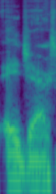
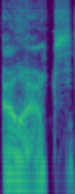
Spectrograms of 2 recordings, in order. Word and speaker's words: Ajax: Ajax, we would pronounce Ajax, but it's Ajax.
